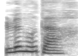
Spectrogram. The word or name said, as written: le motard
